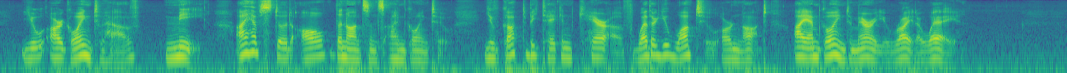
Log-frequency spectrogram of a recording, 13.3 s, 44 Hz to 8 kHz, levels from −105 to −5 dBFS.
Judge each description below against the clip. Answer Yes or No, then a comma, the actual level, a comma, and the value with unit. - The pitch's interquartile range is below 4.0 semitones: Yes, average, 3.1 semitones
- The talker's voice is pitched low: Yes, low, 130 Hz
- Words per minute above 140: Yes, average, 170 wpm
